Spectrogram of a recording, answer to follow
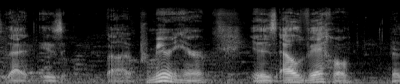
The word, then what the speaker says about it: El Viejo: One of the amazing films that is premiering here is El Viejo.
